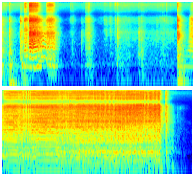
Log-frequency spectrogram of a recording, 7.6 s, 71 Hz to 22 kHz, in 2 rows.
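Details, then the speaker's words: Reliant Robin MK2 Anniversary Edition, old rear wiper inside boot area: rough scratchy squeak repeating about 2.5 times a second as it sweeps; wiper motor sounds dry, owner thinks it needs lubricant. "Now, that sounds like that needs a little bit of lubricant."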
